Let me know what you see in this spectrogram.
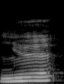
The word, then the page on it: nuech: nue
